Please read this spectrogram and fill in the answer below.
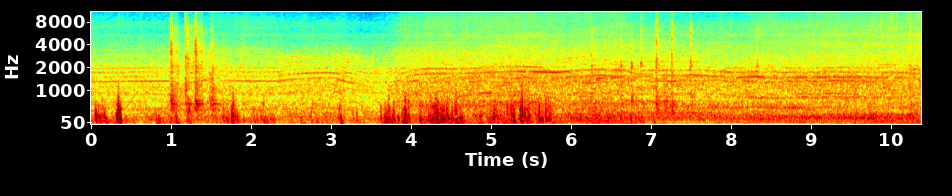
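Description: Jungheinrich TFG 435 LPG forklift running as it is manoeuvred, with a steady engine and drive whine that wavers in pitch. A few sharp knocks in the first two seconds, then a louder burst of clunking and rattling around the middle as it drives off, settling back to a steady running sound.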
